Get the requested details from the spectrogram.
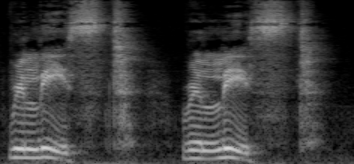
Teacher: De novo, o ED, ele vem com som de T. Este ED final aqui, você não vai pronunciar ED, você vai pronunciar com som de T.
